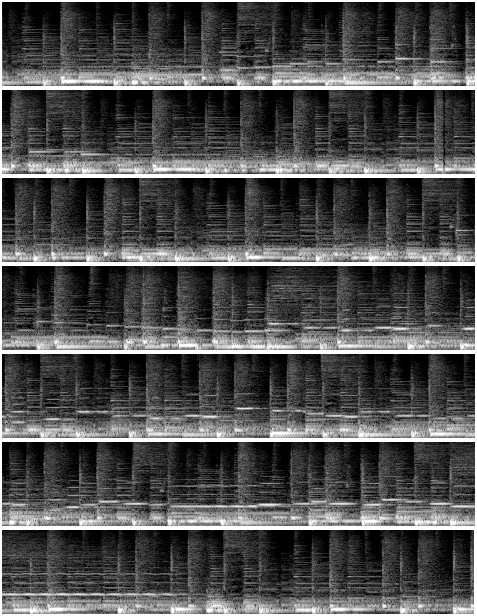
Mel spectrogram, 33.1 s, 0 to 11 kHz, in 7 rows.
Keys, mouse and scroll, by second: 0.7 middle click, 1.0-1.6 scroll up 10, 1.6 middle click, 4.4 click, 9.4 click, 10.2 scroll down 2, 10.5 middle click, 12.1-13.1 scroll down 8, 13.1 middle click, 14.4 shift+middle click, 15.1 click, 15.4 Tab, 15.6 middle click, 17.4 click, 18.2 click, 18.9 ctrl+click, 19.0 ctrl+click, 19.4 middle click, 19.9 shift+middle click, 20.2-20.8 scroll up 3, 20.6 middle click, 24.3 shift+d, 25.8 p, 26.6 Tab, 26.9 click, 27.4 click, 28.7 Tab, 29.4 a, 30.5 click, 32.4 middle click, 33.0 shift+middle click.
